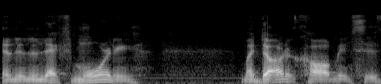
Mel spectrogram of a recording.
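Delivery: ordinary talk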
